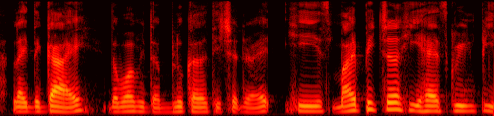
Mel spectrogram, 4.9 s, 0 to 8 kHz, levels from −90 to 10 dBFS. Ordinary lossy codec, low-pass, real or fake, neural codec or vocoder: none; none; real; none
